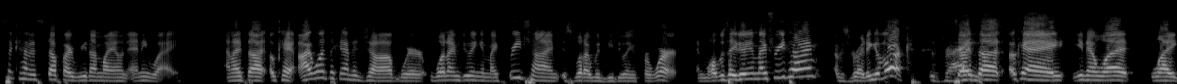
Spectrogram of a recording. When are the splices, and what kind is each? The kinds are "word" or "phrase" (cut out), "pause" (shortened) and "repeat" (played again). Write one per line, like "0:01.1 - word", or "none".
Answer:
none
